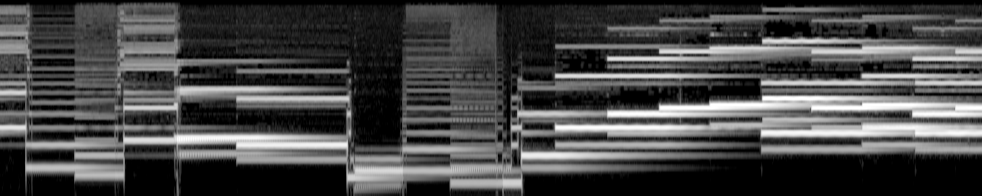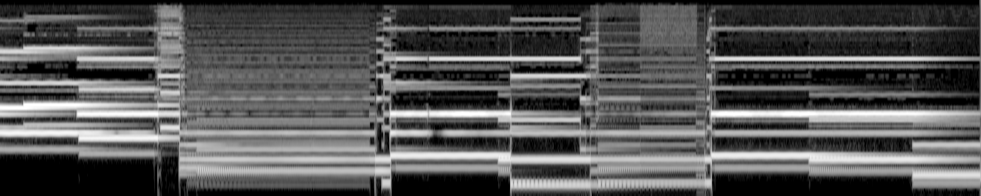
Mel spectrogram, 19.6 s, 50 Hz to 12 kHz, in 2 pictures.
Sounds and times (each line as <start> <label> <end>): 0.0 keyboard with built-in FM-synthesizer 19.6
